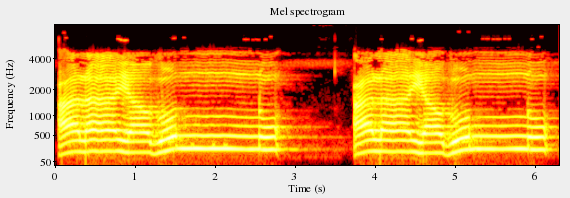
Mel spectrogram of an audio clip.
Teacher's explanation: dan nun di sini musyaddadah wujubul gunnah bimiqdar harakatan, bimiqdar harakatin.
